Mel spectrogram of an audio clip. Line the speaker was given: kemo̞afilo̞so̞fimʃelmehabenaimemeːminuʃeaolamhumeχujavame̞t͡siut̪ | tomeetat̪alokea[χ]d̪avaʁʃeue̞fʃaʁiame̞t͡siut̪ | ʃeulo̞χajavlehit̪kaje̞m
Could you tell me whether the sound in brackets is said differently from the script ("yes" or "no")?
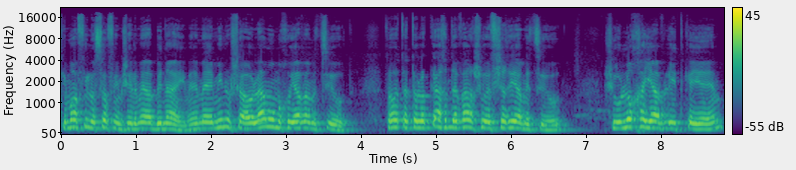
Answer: no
